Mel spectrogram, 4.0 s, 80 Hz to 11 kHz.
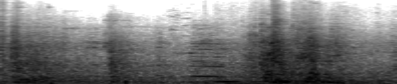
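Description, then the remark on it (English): A freight train builds up steam in the distance beside a railway line in Orizaba, southern Mexico, at 5 o'clock in the afternoon: a steady low roar with hissing swells and faint tonal groans rising and falling over about four seconds of outdoor ambience. “As a freight train builds up steam in the distance, a group of ragged-looking men gather by the track.”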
